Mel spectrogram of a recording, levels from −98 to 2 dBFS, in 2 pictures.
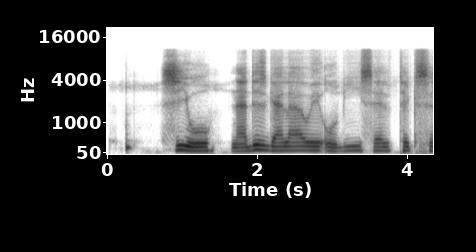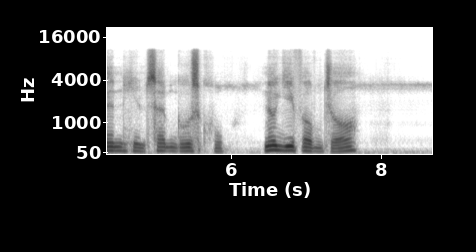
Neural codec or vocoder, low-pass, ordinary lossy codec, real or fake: codec, 16 kHz in and 24 kHz out, 0.9 kbps, LongCat-Audio-Codec, four codebook decoder; 10.8 kHz; none; fake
